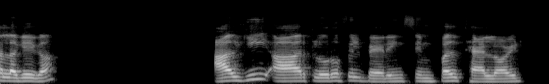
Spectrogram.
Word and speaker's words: algae: Algae. आलगे। Saumya, what do यू, हाउ डू you pronounce it? Algae only. Algae, okay. By the way, algae is slightly incorrect. It is called algae, ठीक है।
